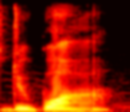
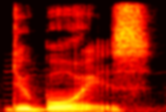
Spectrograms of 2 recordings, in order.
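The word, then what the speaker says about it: Du Bois: better known as web his last name might look like it's pronounced with the french flair as dubois but he has directly stated that he always pronounced it as the very american-sounding dubois while he's a bit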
